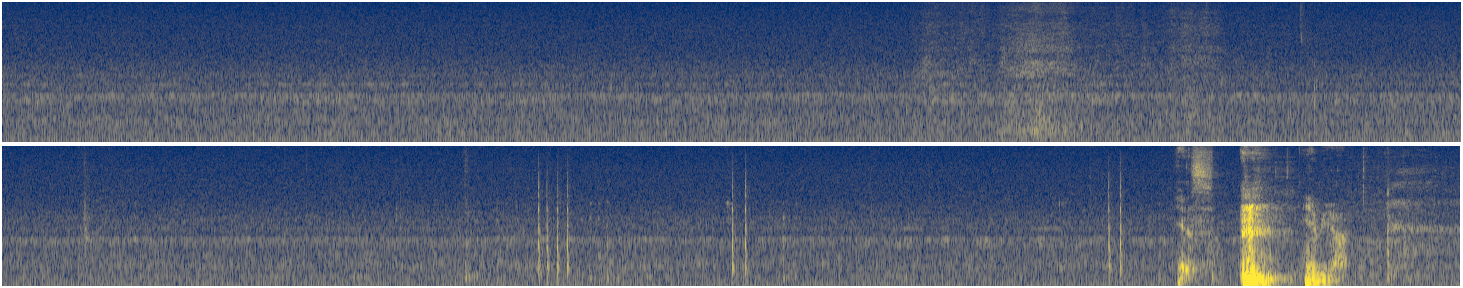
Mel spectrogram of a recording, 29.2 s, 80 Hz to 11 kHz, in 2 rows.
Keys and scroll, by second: 16.8 super+Tab.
